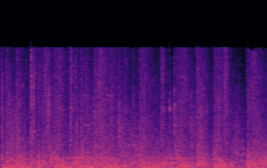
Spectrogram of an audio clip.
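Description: Rifle fire from many guns at once: a dense, overlapping fusillade of shots in rapid succession.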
